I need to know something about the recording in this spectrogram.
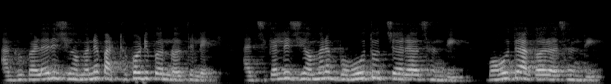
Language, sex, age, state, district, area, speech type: Odia, female, 18-30, Odisha, Khordha, rural, spontaneous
